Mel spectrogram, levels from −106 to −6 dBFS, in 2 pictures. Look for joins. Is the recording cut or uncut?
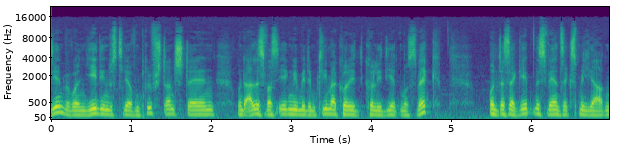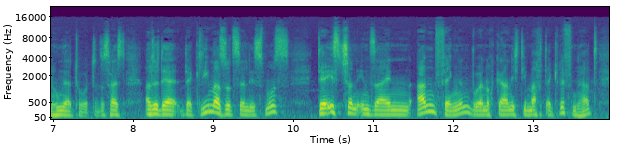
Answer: uncut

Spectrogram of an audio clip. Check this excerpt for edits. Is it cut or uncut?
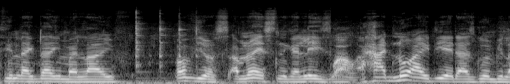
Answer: cut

